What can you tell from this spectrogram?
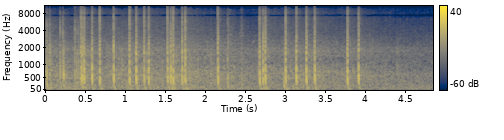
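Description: Fireworks going off in a rapid, irregular string of sharp cracks, several a second, thinning out and stopping about four seconds in.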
